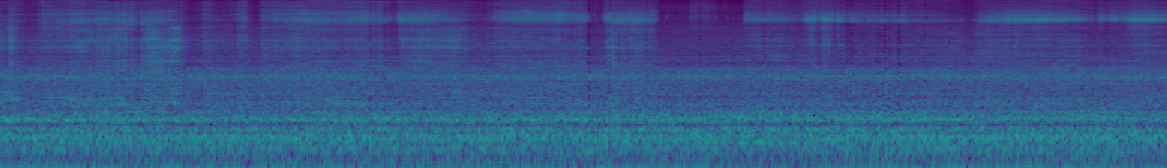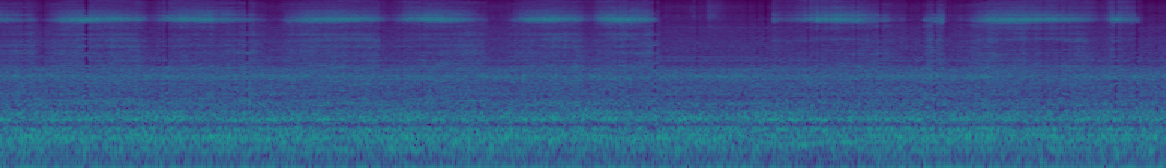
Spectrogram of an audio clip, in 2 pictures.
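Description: Wood lathe running with a steady motor hum while a turning tool cuts a wooden slimline pen blank spinning between centers. The cut comes as repeated hissing passes, each about a second long, with a short break partway through.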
